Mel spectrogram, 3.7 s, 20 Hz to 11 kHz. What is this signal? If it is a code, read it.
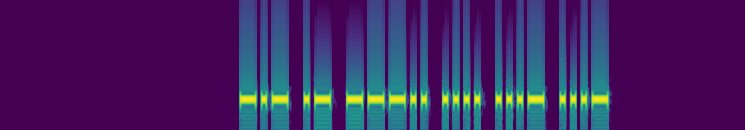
Morse code, heard as a keyed tone, about 46 wpm, 700 Hz. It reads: KA8HVV
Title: USA Call Signs - 3x Character Spacing - 45wpm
